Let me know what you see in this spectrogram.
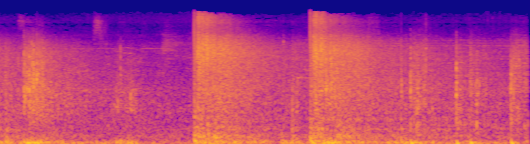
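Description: Aerial fireworks shells bursting overhead: a run of sharp booms, each trailing off into a rumbling echo. The biggest come about two and three seconds in, with smaller cracks near the end.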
